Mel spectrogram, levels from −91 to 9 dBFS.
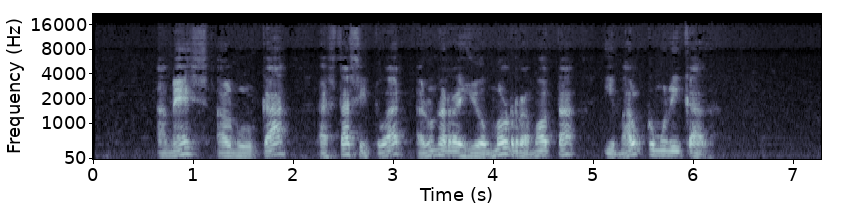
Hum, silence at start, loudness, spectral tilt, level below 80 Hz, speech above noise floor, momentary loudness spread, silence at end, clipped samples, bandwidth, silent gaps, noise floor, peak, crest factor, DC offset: none; 0.65 s; -20 LUFS; -5.5 dB/octave; -54 dBFS; 38 dB; 13 LU; 1.1 s; under 0.1%; 16.5 kHz; none; -58 dBFS; -2 dBFS; 20 dB; under 0.1%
